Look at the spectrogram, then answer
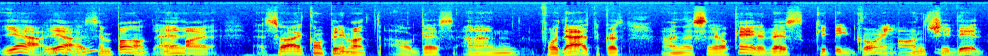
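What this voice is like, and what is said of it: French accent. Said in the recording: “It's that French accent”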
